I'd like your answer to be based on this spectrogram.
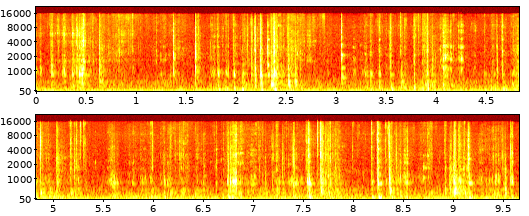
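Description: An orange-yellow amber bar soap is cut into chunks and scraped with a utility knife blade. Short, crisp clicking and crackling cuts and scrapes come in quick irregular bursts, with bright edges over a faint low hum.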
